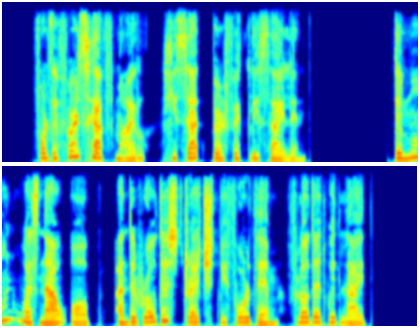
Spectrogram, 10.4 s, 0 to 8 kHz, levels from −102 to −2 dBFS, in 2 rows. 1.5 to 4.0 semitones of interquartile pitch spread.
Yes: average, 2.9 semitones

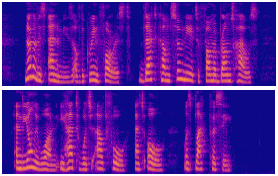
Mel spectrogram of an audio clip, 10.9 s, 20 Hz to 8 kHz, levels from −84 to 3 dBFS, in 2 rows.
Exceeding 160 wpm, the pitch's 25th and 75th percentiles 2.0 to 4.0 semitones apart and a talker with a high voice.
Yes: average, 170 wpm; average, 2.8 semitones; high, 215 Hz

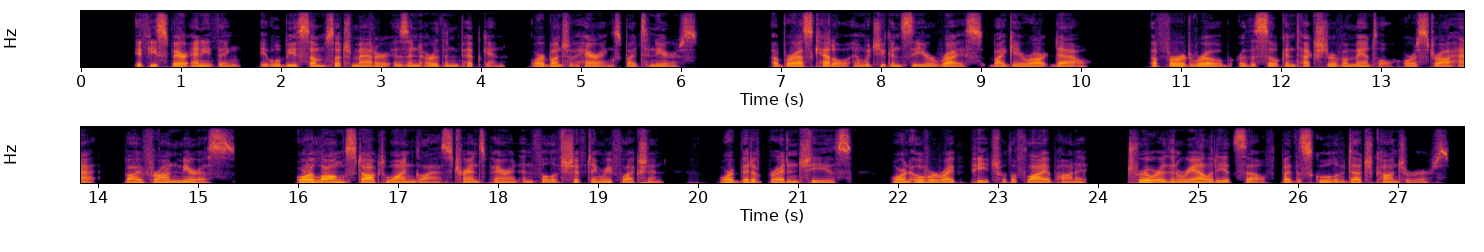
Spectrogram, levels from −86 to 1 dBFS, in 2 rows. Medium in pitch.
No: low, 110 Hz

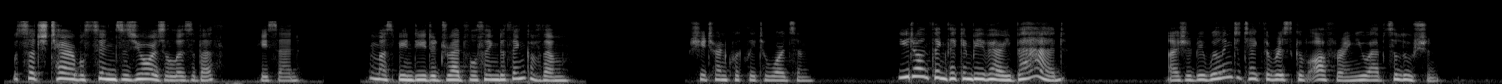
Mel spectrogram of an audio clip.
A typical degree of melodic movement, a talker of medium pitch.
No: average, 4.2 semitones; high, 210 Hz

